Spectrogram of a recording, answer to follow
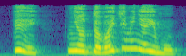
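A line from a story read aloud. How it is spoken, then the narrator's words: Exclaiming. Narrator (Russian): воскликнула я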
